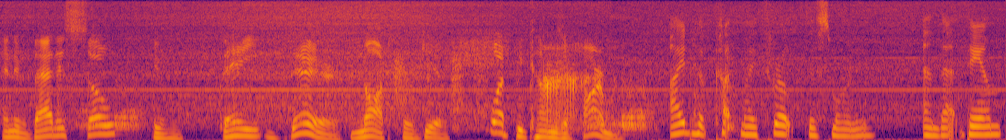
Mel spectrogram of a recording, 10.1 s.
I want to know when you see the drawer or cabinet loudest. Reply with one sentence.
The loudest moment of the drawer or cabinet is at 6 seconds.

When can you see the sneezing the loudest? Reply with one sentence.
The loudest moment of the sneezing is at 6 seconds.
